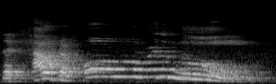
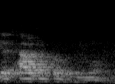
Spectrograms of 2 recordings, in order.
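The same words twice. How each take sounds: First: It is said lively, with many pitch ups and downs. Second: It is said flatly, with little pitch movement. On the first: The speaker calls it right. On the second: The speaker calls it wrong. "That's a boring way to say it"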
